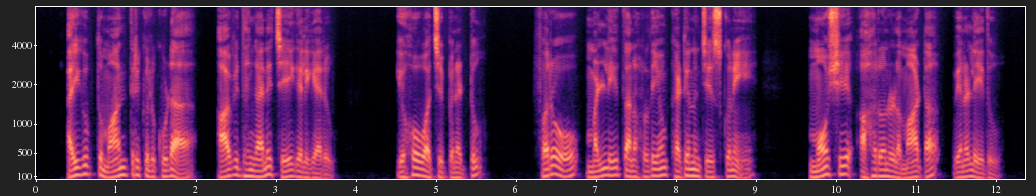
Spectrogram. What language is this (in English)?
Telugu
